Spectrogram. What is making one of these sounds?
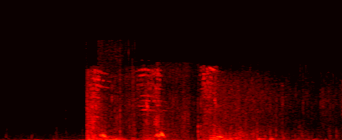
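A pickaxe smashes through wood.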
